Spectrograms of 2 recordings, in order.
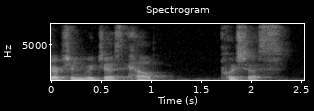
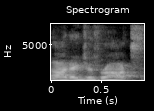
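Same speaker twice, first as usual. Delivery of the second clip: put-on gruff voice; 6 dB louder than usual. Describing a diorama video maker, the speaker is imitating his gruff voice. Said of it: "he's got this gruff voice".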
